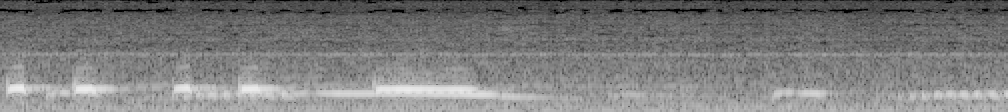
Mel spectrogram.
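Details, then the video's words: Big-voiced Bangkok zebra dove singing to encourage reluctant birds: clipped, quick cooing notes, a long bright coo, then softer low coos trailing off; a constant high hum runs throughout. "Suara Besar Perkutut Bangkok Gacor Obat Pancinga yang lagi Males Bunyi"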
